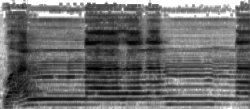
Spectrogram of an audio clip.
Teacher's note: نون مشدد کا قاعدہ لگ رہا ہے کہ وہ غنہ کرنا ہے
